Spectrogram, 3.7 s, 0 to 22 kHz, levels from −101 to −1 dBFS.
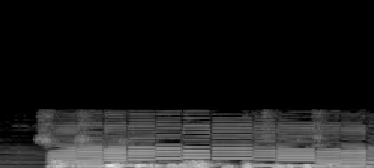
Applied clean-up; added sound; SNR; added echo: classical method WPE with log-MMSE.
